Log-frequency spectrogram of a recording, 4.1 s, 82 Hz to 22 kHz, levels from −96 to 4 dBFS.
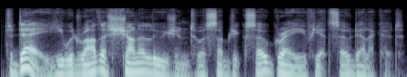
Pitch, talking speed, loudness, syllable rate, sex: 100 Hz, 220 wpm, -18 LUFS, 5.7 syllables/s, male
